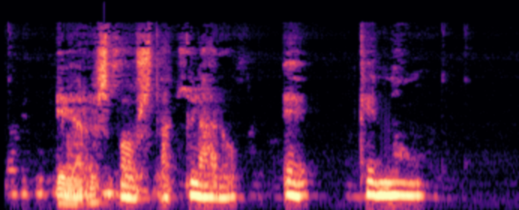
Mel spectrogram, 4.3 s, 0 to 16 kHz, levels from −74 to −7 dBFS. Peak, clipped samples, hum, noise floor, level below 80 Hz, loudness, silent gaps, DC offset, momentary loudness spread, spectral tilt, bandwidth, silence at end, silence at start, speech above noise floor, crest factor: 0 dBFS; under 0.1%; none; -52 dBFS; -38 dBFS; -13 LUFS; none; under 0.1%; 15 LU; -5 dB/octave; 11.5 kHz; 0.8 s; 0.05 s; 40 dB; 14 dB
